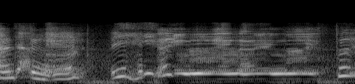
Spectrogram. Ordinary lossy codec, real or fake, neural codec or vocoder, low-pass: AAC, 48 kbps; fake; codec, 16 kHz, 0.8 kbps, ZipCodec; 7.2 kHz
